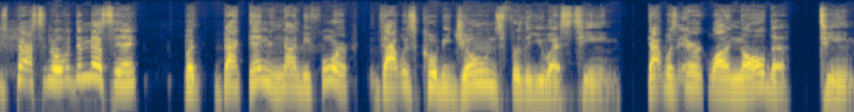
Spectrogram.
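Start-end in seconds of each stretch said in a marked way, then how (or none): 0.0-1.4 clumsy fake British accent, commentator style, higher. Imitating a game's soccer announcer calling a play: bad British accent.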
